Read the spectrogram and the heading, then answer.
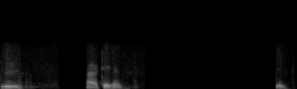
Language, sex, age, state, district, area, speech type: Bengali, male, 18-30, West Bengal, Jhargram, rural, conversation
